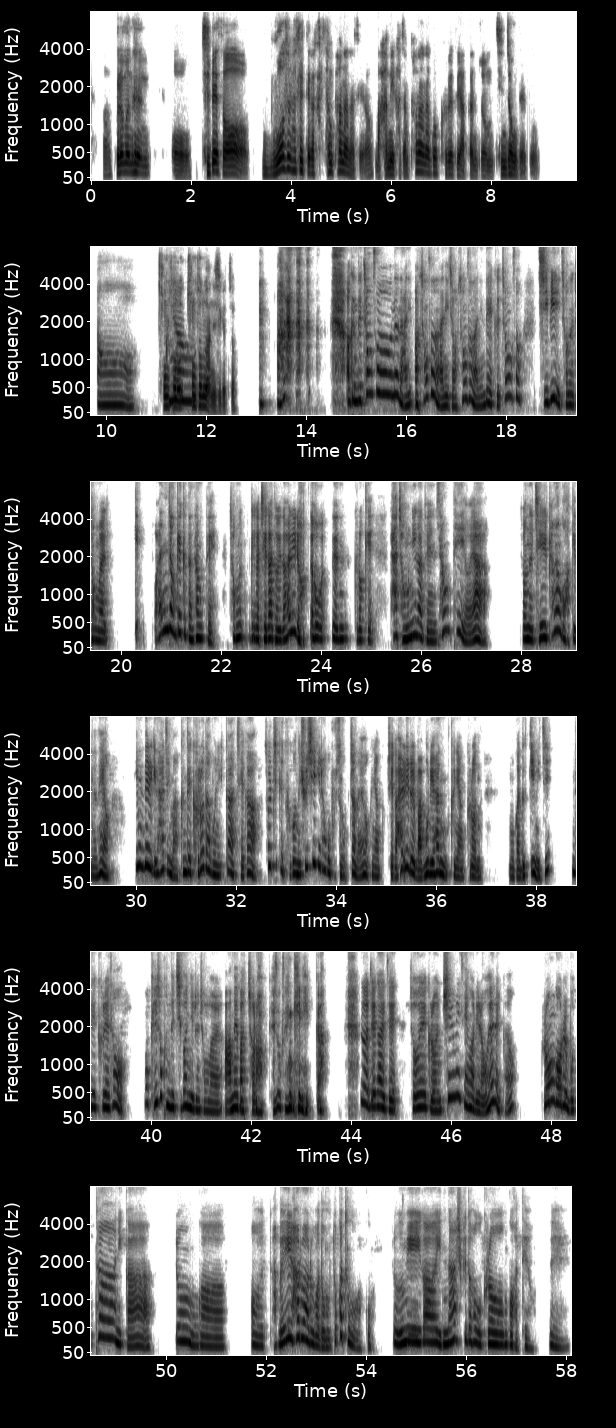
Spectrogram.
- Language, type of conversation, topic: Korean, advice, 집에서 어떻게 하면 제대로 휴식을 취할 수 있을까요?
- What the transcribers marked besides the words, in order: laughing while speaking: "그러면은"; throat clearing; laugh; laughing while speaking: "없다고"; other background noise; laughing while speaking: "아메바처럼 계속 생기니까"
